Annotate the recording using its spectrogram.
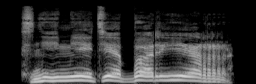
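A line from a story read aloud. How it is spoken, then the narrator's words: Hissed. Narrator (Russian): прошипел он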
